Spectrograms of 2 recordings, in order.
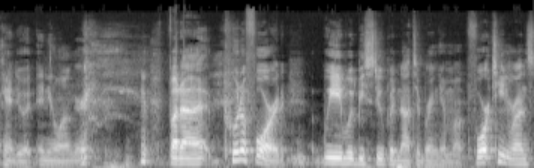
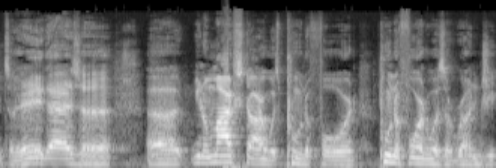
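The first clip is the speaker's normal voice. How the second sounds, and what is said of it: Imitates another person's voice. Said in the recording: “he's doing his Brett impression.”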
